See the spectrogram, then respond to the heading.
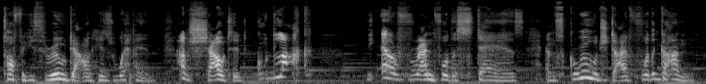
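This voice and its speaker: A woman playing a storybook narrator, reciting rhyming verse in a measured, dramatic way for a radio play. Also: mid-range voice, expressive, pushed and bright, faint music behind.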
